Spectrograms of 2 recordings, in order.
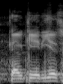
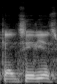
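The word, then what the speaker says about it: calcareous: Laterite कैल्सीरियस नहीं है, कैल्केरियस भी बोलते हैं, कैल्सीरियस भी बोलते हैं, तो इसमें आपको प्रोनाउंसिएशन में घबराना नहीं है, ठीक है।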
